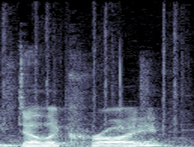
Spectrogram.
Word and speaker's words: Delacroix: It is a French last name. So, this would be Delroy.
